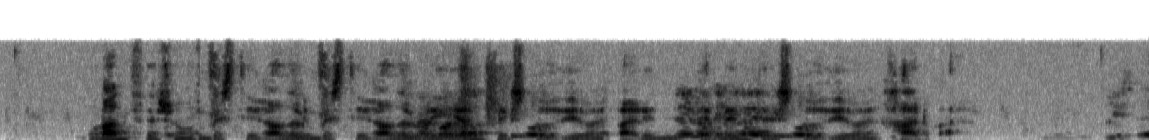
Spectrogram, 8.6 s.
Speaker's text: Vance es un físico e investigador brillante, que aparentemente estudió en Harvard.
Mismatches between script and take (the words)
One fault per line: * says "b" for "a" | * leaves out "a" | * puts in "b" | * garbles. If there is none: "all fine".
* says "investigador" for "físico"
* says "estudió" for "que"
